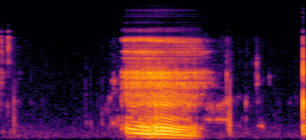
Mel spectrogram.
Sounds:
Throat clearing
